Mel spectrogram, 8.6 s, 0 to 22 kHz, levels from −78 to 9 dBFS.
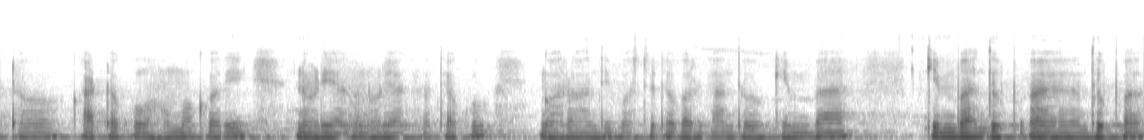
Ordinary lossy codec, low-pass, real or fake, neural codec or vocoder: none; none; real; none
